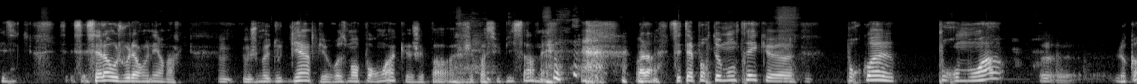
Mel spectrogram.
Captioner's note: laughs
